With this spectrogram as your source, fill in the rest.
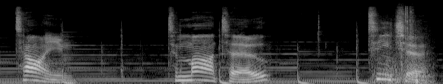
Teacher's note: T is a voiceless alveolar plosive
